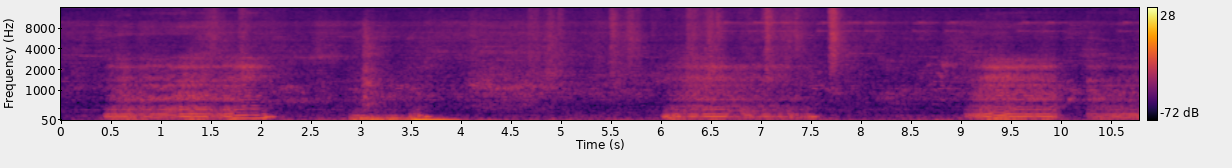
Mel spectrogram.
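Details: Snoring: deep, groaning, vibrating snores on each breath, with snorting between them, about 15 breaths a minute.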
